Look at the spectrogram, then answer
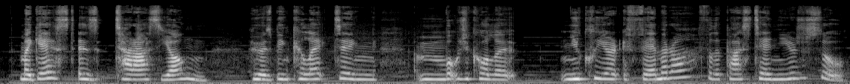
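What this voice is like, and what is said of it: Scottish accent. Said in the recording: “a Scottish accent ... He has one too. So you're stuck with Scottish nuclear nerds.”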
